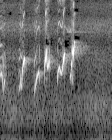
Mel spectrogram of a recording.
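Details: Red-whiskered bulbul kept as a cage bird delivering a quick run of five bright, slurred whistles, mostly upslurred and evenly spaced, with faint background hum.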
